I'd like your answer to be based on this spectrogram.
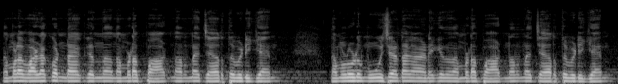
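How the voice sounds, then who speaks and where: A man from Kerala preaches in a fairly high voice, lively and full of questions thrown out to the congregation. He acts out the voices he quotes as he goes. The sound rings with a long reverb from a church hall. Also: a little fast. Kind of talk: sermon.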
